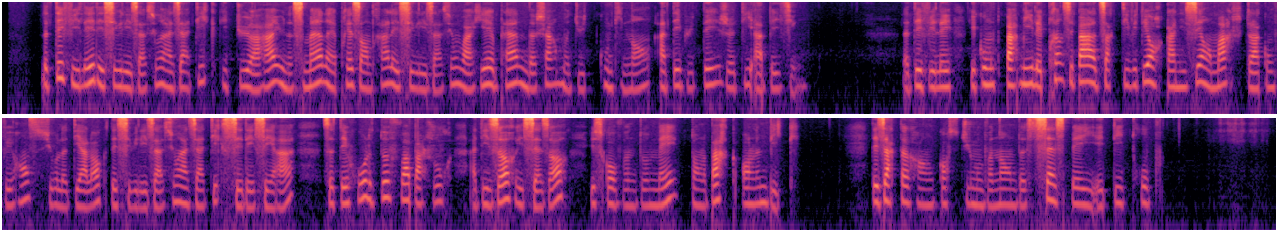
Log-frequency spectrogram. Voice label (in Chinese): 法语温柔女声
